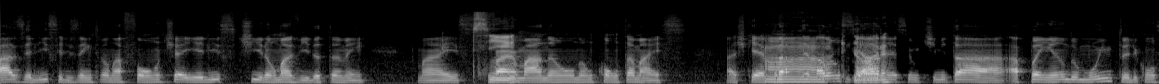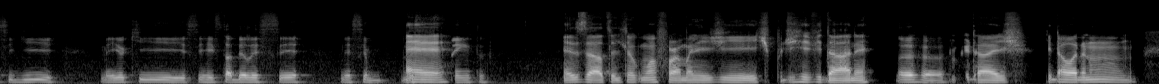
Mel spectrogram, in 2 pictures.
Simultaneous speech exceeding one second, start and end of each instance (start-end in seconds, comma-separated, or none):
7.6-9.0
